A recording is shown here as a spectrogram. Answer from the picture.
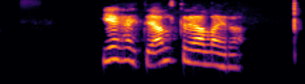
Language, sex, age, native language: Icelandic, female, 20-29, Icelandic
